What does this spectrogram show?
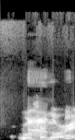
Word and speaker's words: Wilfrid Laurier: the professor of sport and exercise psychology at Wilfrid Laurier. Mm-hmm. Is that how you say it? Yeah. Wilfrid Laurier, you got it.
